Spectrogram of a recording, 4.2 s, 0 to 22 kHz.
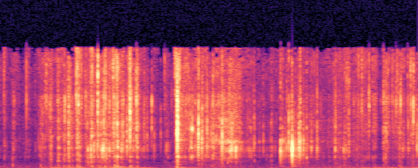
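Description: A solid purple Palmolive soap bar held in the hand is scraped and carved with a metal utility-knife blade, shaving off curls and flakes. Quiet, bright, crisp scraping and crackling fills the clip, with sharper clicks from the blade near 1.8 and 2.9 seconds.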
